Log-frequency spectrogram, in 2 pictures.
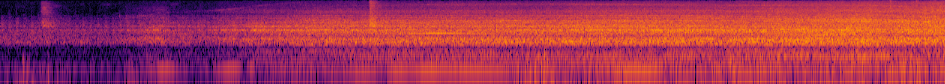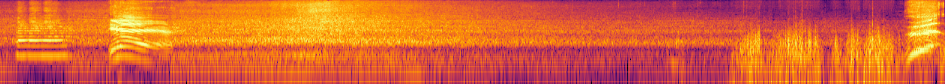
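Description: A heavy truck engine rumbles, growing louder as it approaches, roars past close by, then fades away.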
